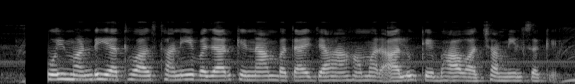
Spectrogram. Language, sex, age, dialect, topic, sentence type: Bhojpuri, female, 18-24, Southern / Standard, agriculture, question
